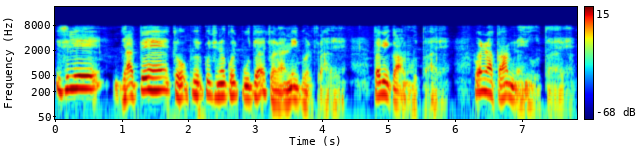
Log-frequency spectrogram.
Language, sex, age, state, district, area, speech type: Hindi, male, 60+, Uttar Pradesh, Hardoi, rural, spontaneous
